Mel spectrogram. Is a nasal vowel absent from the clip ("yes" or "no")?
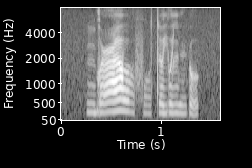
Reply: yes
